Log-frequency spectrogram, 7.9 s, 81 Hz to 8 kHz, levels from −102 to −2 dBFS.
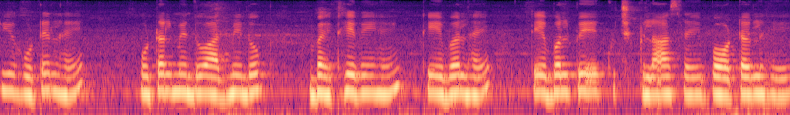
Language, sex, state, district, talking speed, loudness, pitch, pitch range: Hindi, female, Bihar, Katihar, 150 wpm, -16 LUFS, 195 Hz, 190-205 Hz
